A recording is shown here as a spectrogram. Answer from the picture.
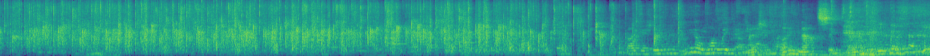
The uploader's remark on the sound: The recording of the sixth ordinary meeting of the one hundred and sixty-eighth session of the Queen's University of Belfast Literary and Scientific Society. The House convened to discuss the motion.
